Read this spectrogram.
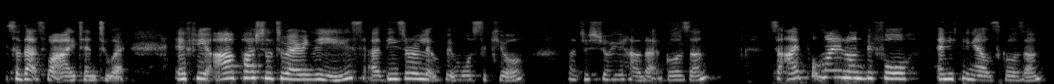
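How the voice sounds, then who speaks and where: Woman, Northern English accent, chatty teacher, fairly high voice, dry dull video-call sound. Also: normal speed, a bit bright, dry recording. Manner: chatty, reassuring, many ums and uhs. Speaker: hijab styling teacher. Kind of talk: live online class demonstration.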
